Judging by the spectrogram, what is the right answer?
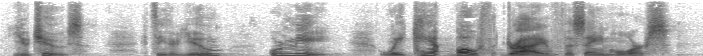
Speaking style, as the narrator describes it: said gently

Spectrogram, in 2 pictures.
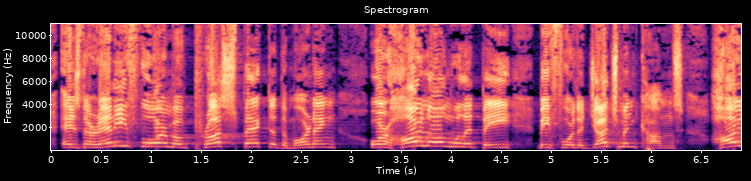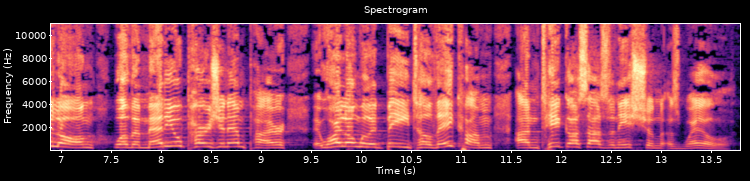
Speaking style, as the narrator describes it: It's as if he shrieks

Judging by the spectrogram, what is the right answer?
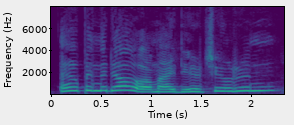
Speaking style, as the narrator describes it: the rascal called in his new sweet voice

